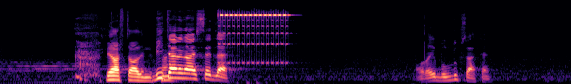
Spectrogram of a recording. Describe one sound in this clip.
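A man speaks into a microphone, pausing between phrases.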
